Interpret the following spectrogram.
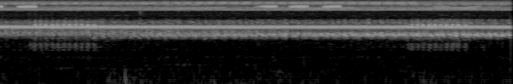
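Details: Frogs singing in rice fields in the middle of the night: two short bursts of rapid pulsed croaking, one near the start and one near the end, beneath a loud steady insect drone and faint high chirps.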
